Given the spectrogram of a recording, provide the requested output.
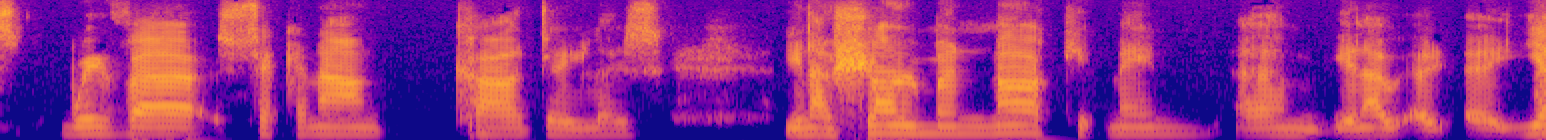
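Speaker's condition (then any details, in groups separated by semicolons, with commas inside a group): No condition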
